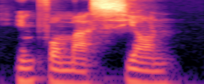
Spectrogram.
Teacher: you stress the last syllable the ending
